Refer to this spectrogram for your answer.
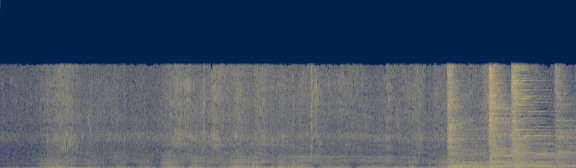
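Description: A whining mosquito buzz drones steadily and loudly, its pitch wavering slightly, before a brighter, fuller burst of sound joins in near the end.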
